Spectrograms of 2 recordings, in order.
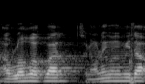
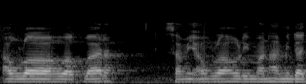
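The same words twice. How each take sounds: First: It is said quickly and hurriedly. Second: It is said slowly and calmly.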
